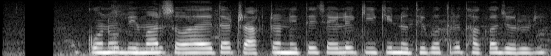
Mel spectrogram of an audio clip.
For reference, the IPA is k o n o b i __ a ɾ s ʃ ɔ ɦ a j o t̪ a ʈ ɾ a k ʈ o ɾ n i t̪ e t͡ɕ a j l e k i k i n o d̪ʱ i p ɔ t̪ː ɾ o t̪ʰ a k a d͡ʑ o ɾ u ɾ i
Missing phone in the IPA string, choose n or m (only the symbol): m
